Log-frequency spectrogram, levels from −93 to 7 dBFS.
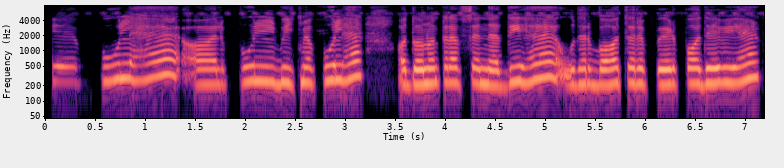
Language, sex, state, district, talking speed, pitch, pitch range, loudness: Magahi, female, Bihar, Gaya, 190 wpm, 235 Hz, 220-260 Hz, -19 LUFS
